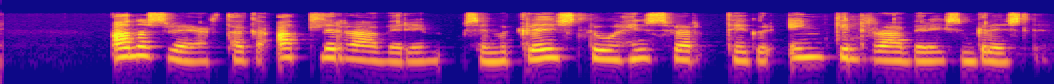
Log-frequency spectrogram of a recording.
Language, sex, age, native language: Icelandic, female, 17, Icelandic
